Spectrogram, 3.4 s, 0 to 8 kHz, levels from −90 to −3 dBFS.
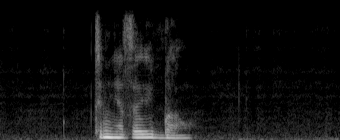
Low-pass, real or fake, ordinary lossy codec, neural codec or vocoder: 7.2 kHz; fake; none; codec, 24 kHz, 3 kbps, HILCodec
